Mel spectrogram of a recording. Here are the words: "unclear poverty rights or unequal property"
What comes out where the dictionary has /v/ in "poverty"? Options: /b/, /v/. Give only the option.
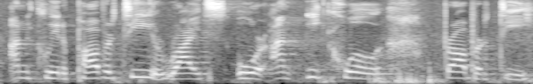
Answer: /v/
